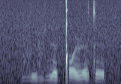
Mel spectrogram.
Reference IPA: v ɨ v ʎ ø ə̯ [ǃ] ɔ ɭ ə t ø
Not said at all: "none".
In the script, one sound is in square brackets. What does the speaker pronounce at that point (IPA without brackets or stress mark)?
ǃ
